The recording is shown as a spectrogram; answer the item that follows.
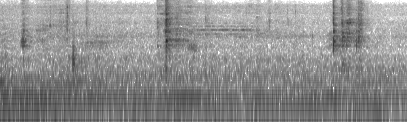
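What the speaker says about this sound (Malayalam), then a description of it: "വച്ച മുളകും ഉള്ളിയുമൊക്കെ ആ തൈരിലേക്ക് കോരി ഇട്ട് കൊടുക്കാം" Fried chillies and onions spooned from a pan into a bowl of curd, a few light metallic clinks of a spoon against the dish over a quiet background.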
